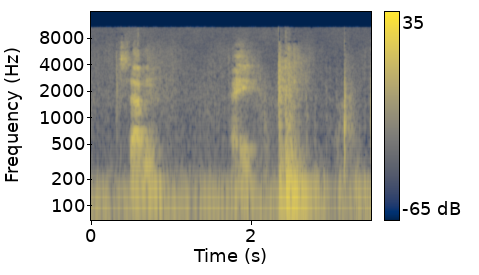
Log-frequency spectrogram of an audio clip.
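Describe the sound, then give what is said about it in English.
A door swings shut with a single solid thump, followed moments later by a faint latch click. Voices speak briefly beforehand, and a low room hum runs throughout. “Shut the door.”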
